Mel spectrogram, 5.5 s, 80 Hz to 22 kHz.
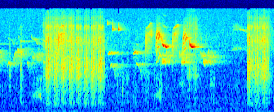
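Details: Eurasian wren (Troglodytes troglodytes) singing at Ōbora spring, Lake Yamanaka, on 21 April 2019: high, rapid whistled notes and thin trills, broken by short bursts of rushing, splashy noise.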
